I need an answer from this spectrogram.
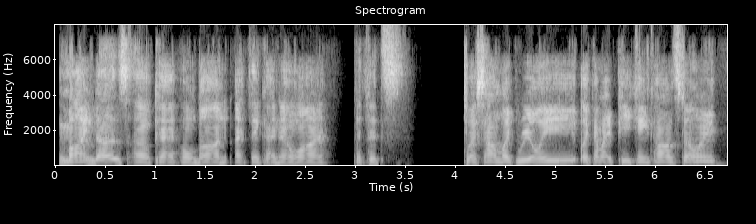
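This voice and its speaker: A man's voice: fairly low pitch, lively intonation, normal speed, fairly bright tone, dry recording. Man on a tinny earbud mic. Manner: distracted, fiddling with his setup. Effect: tinny sound from a built-in earbud mic. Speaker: podcast co-host. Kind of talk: casual livestream chat.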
